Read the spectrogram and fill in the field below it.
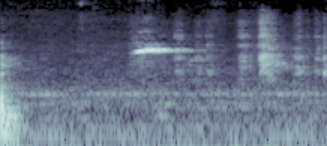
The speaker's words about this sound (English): I'm not whistling to you, I'm whistling to my horse.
